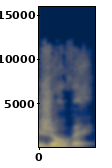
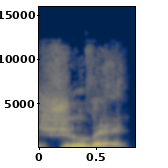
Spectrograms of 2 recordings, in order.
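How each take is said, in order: First: The name is pronounced the English way. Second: The name is pronounced the French way. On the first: "they say Jouvet" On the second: "the real French pronunciation is Jouvet"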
